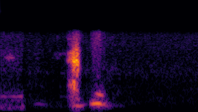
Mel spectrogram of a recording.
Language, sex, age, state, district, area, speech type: Hindi, female, 60+, Uttar Pradesh, Sitapur, rural, conversation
